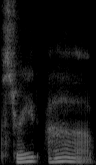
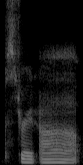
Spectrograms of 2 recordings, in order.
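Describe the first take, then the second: First: Said in the usual way. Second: Hushed whisper, dead serious. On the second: Real, not acted. Reader warning the viewer, urgent whisper. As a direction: breathe it as a warning.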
